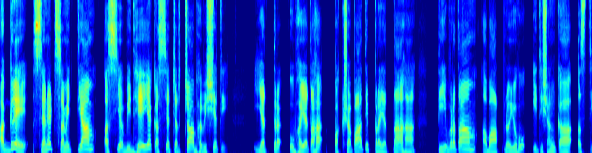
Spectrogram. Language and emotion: Sanskrit, neutral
